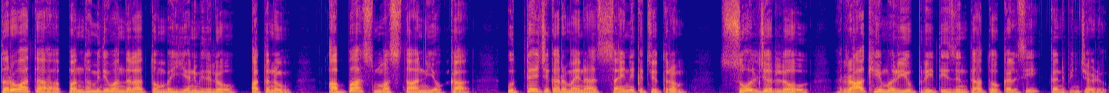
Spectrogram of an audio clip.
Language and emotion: Telugu, neutral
